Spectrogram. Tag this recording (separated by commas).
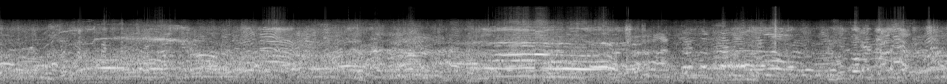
Speech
